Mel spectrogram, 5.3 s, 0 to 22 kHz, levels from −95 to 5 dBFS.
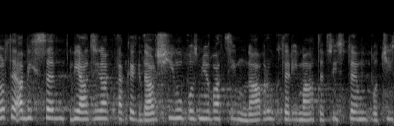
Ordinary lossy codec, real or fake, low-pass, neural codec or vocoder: Opus, 24 kbps; fake; 7.2 kHz; vocoder, 22.05 kHz, 80 mel bands, HiFi-GAN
